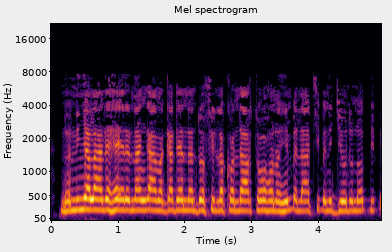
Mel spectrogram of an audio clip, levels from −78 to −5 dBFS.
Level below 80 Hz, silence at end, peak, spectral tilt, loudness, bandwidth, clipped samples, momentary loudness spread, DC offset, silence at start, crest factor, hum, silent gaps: -66 dBFS; 0.1 s; -6 dBFS; -5 dB/octave; -19 LUFS; 8 kHz; under 0.1%; 9 LU; under 0.1%; 0.15 s; 14 dB; none; none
